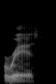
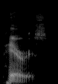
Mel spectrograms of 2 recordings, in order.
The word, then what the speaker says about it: Pérez: heard him say George Paris you know yeah uh We're not gonna do a long I think he supposed to roll the r Perez oh yeah uh yes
